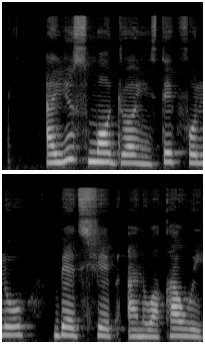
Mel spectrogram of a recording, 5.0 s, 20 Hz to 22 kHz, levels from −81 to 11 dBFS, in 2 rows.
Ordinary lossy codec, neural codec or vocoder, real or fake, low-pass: Opus, 24 kbps; none; real; 14.4 kHz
